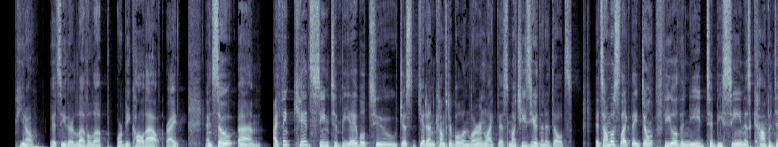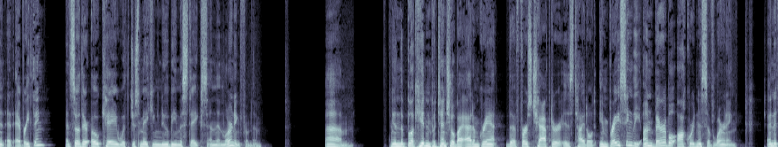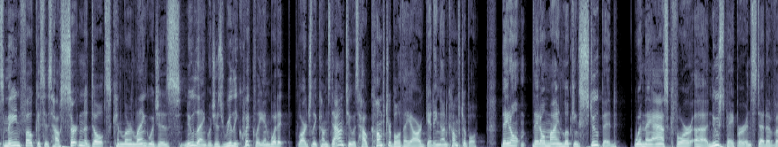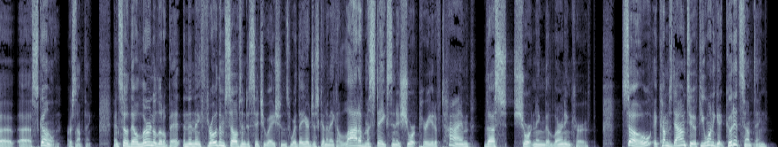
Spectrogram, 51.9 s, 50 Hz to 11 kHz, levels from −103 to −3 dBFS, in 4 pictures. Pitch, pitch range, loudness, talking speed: 155 Hz, 135-175 Hz, -21 LUFS, 210 wpm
